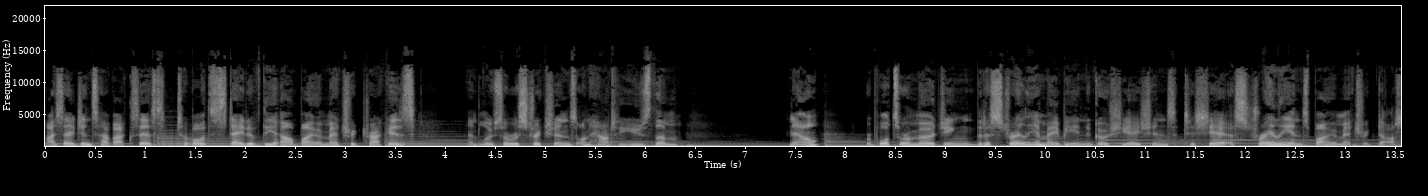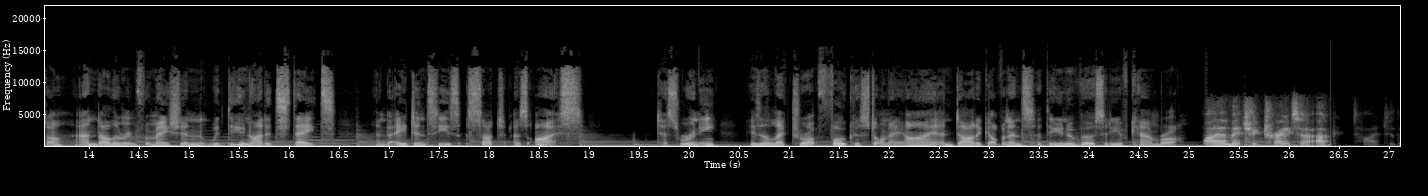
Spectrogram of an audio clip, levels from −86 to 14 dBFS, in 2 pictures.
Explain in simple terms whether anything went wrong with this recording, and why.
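A few things go wrong here, mostly bunched into the first few seconds, plus one at the very end.

From 1.09 to 1.57 s you get repeated packet loss, the robotic-sound kind. Six separate little holes open up in that half second, the longest about 26 ms. Each time, the receiver papers over the hole by carrying the last bit of sound forward. About a quarter of that stretch is patch rather than real audio, and roughly 80 ms of the original never arrives. That's why it sounds choppy and a bit mechanical there.

At 2.31 s there's a short stall from a late packet. This time nothing is actually lost. A packet simply shows up late, so the receiver holds the current sound for about 37 ms while it waits, then carries on from exactly where it left off. What you hear is a sound that lingers a touch too long, maybe with a faint buzz, rather than a gap.

Around 3.2 s, from 3.18 to 3.22, there's a short concealed packet loss. 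A 20 ms slice goes missing outright, and the receiver fills it by extending what came just before, then blends back into the real audio. It's over so fast you'd probably catch it only as a tiny smear.

The last one starts at 26.41 s and runs to the end. The sound suddenly drops almost to nothing, leaving only a faint remnant. The likely cause is one channel inverted. If one side of a stereo signal has its polarity flipped, everything the two sides share cancels out when they're combined into one channel. All that survives is whatever differs between them, which is why it nearly disappears.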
